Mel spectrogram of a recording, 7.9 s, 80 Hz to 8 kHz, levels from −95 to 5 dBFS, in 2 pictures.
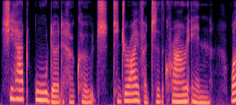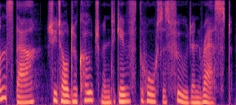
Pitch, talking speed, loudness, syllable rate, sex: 185 Hz, 190 wpm, -17 LUFS, 4.3 syllables/s, female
